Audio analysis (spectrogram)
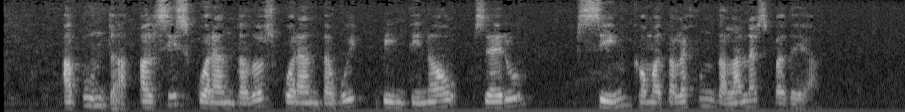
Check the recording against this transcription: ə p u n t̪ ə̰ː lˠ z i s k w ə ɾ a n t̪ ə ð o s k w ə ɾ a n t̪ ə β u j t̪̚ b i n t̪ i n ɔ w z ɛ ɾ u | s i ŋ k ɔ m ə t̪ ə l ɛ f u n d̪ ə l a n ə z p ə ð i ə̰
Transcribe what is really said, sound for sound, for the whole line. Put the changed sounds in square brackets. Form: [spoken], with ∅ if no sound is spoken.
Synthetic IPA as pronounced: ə p u n t̪ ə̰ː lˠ [s] i s k w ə ɾ a n t̪ ə ð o s k w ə ɾ a n t̪ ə β u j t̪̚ b i n t̪ i n ɔ w z ɛ ɾ u | s i ŋ k ɔ m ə t̪ ə l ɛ f u n d̪ ə l a n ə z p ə ð [e] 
